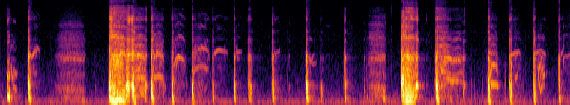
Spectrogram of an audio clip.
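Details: Back-to-back coughing fits in a person who is a little short of breath: two long runs of harsh coughs in quick succession with throat clearing between them.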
